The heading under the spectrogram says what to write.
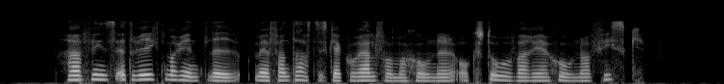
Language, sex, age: Swedish, female, 31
